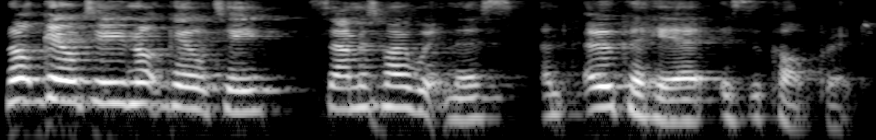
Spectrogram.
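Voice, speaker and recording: A woman's voice: on the high side, very animated, normal speed, a little mellow, voice pushed up. Brief: a woman playing a no-nonsense, exasperated woman in a storybook, echoey room. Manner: dry, exasperated. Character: dry, exasperated sensible woman.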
